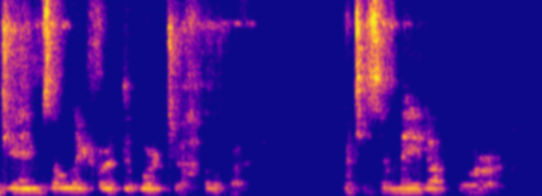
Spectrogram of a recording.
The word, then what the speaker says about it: Jehovah: only heard the word Jehovah, which is a made-up word that takes the consonants from Yahweh, except, you know, J used to be pronounced like a Y, because J used to be an I.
